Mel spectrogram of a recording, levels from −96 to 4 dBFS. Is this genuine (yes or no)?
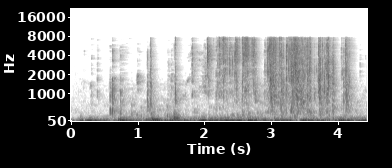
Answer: yes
